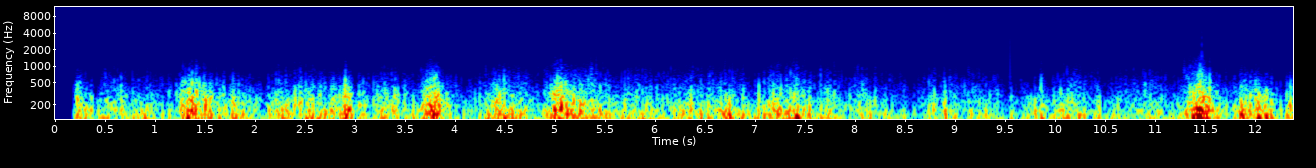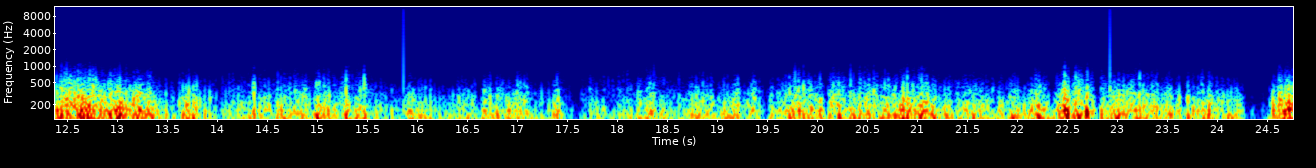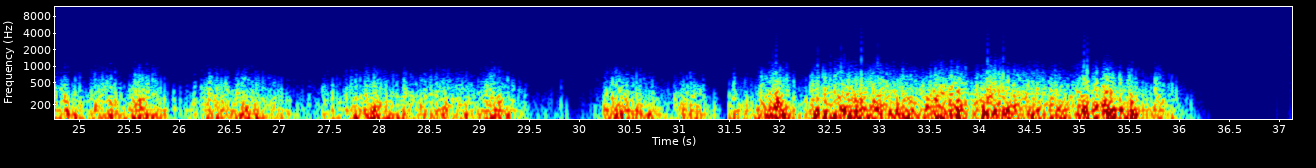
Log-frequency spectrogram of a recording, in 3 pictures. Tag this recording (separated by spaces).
bike bicycle wind blow ride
